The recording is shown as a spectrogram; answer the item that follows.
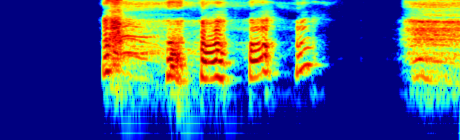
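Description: Coughing after a first inhale of cigarette smoke: five short, breathy, voiced bursts in quick succession, then a pause and a longer raspy exhale, fairly quiet and with no speech.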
